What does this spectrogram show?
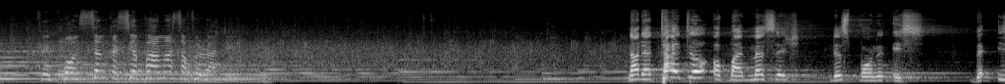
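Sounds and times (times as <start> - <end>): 
audience clapping: 0.0 - 7.6
speech: 0.4 - 2.8, 6.3 - 10.0.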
